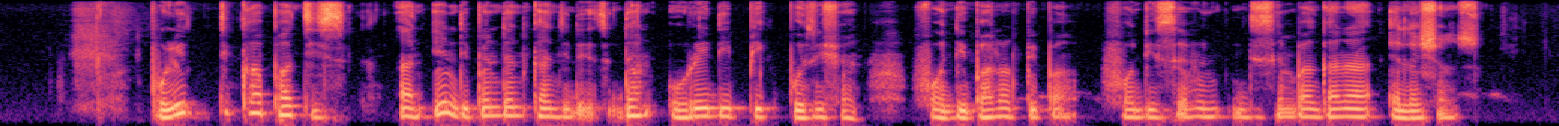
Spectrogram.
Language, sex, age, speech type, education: Nigerian Pidgin, male, 15-29, spontaneous, tertiary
